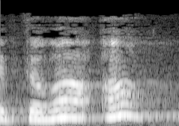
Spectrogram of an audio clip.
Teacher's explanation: الغين بقى اعلى درجات التفخيم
